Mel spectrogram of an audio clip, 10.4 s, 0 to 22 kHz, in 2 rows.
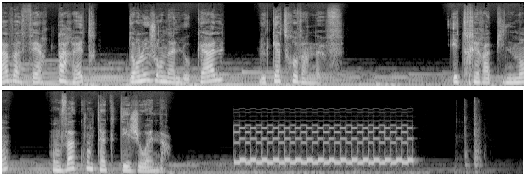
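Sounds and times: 
speech: 0.0s - 3.5s, 4.5s - 7.0s
telephone bell ringing with rapid trilling electronic tones: 7.5s - 9.5s.

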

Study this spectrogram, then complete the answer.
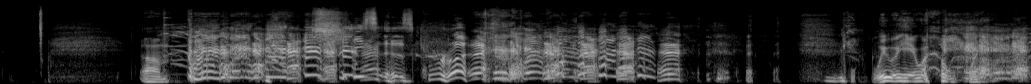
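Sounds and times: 
soft breathy exhale: 0.5s - 1.2s
speech: 1.4s - 7.6s, 8.2s - 10.3s
deliberately faked cough: 1.6s - 5.4s, 8.3s - 10.1s
laughter: 1.6s - 10.3s.

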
